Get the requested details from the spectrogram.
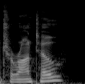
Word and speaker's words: Toronto: Where they don't pronounce the T in Toronto? – How do they say it?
